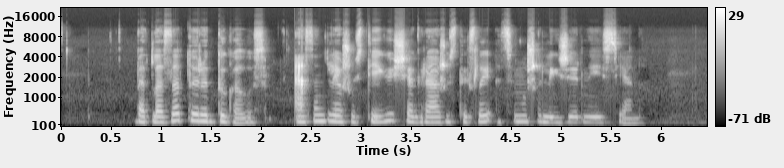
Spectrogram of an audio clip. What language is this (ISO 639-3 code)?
lit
